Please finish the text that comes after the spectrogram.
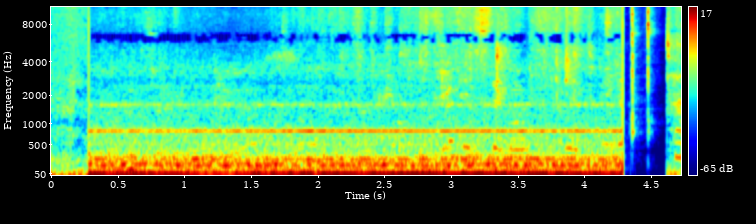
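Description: Steady, loud rumble of a train riding through the Swiss Alps, a continuous low drone with a faint whine that runs unbroken before cutting out abruptly near the end.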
